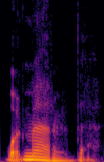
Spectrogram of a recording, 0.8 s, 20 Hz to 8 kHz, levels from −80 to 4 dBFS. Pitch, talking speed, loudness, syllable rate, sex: 130 Hz, 230 wpm, -18 LUFS, 7.3 syllables/s, male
